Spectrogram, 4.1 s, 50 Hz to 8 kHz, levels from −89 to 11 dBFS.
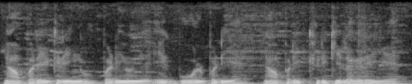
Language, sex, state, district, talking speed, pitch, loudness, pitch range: Hindi, male, Uttar Pradesh, Shamli, 260 wpm, 115 Hz, -13 LUFS, 110-115 Hz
